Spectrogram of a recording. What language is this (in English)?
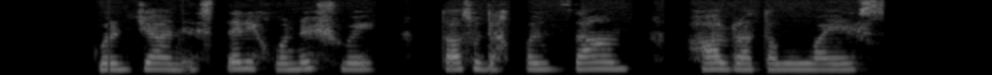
Pashto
